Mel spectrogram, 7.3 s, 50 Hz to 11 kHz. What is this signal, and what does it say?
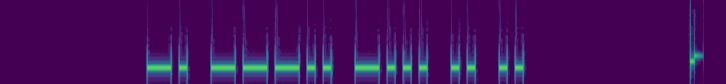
Morse code, heard as a keyed tone, about 15 wpm, 700 Hz. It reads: N8BII
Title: USA Call Signs Repeated 2x 15wpm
